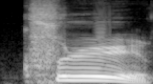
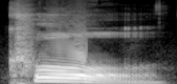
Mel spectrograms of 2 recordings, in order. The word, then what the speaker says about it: cool: 아래로 내려가지고 이거를 쿨 그러는 게 아니라 cool. 아예 혀가 아래서 끝나는 거예요.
